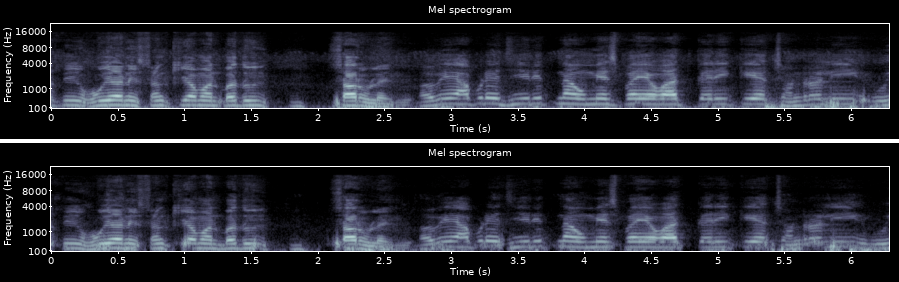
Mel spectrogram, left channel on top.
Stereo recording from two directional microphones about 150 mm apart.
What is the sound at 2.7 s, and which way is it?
Speech, 20° left (ahead or behind).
